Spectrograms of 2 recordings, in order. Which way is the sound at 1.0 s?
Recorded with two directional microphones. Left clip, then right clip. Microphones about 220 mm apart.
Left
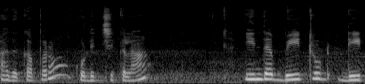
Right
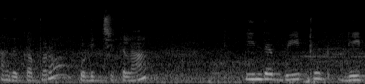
30° left (ahead or behind).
